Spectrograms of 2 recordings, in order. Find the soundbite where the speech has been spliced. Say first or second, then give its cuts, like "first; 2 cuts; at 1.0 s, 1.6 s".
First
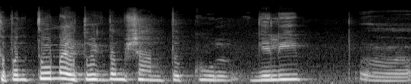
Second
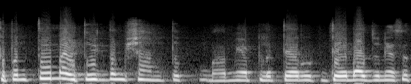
second; 1 cut; at 2.0 s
